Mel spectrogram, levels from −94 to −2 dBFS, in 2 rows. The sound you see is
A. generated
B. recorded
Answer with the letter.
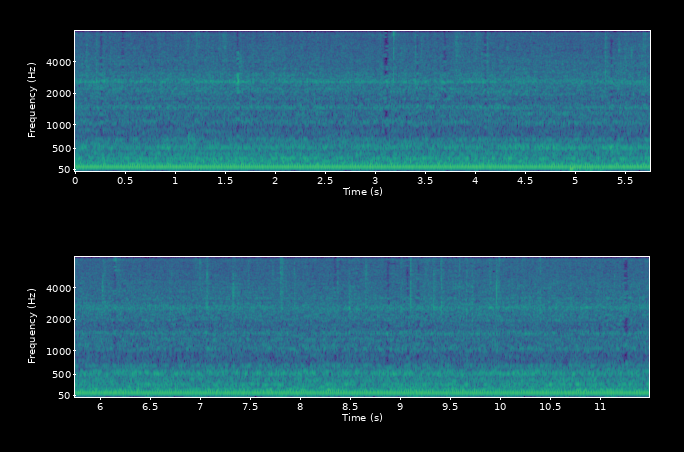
B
